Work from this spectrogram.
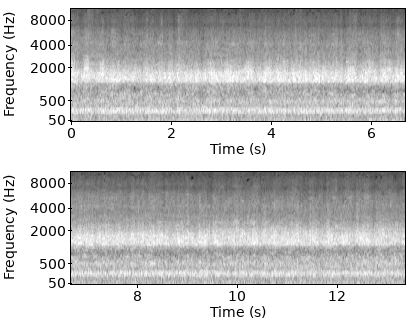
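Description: Large flock of ducks quacking in a rice field at night, a dense continuous chorus of overlapping quacks, steady and close, with no talk over it.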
